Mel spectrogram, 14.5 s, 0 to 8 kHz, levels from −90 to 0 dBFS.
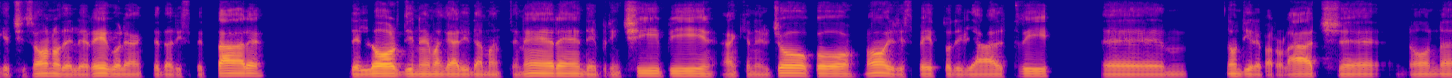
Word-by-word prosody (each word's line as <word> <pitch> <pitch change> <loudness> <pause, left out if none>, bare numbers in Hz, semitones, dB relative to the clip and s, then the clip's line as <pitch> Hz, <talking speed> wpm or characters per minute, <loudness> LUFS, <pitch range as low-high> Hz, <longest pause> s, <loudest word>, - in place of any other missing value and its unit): che - - -9
ci - - -10
sono 95 +1 +1
delle 75 -2 -2
regole 85 -2 +2
anche 80 -2 -7
da - - -5
rispettare, 95 0 +2 0.8
dell'ordine 85 0 +5
magari 85 -1 0
da 80 0 -4
mantenere, 95 +6 0
dei 80 -2 -5
principi, 95 +3 -1 0.2
anche 80 0 -9
nel 75 -1 -10
gioco, 95 -2 +3
no, 105 +2 +4
il 85 - 0
rispetto 80 +2 -6
degli 75 +1 -7
altri, 85 +3 -2 0.5
ehm, 80 -1 -3 0.4
non 90 0 -1
dire 80 -3 -4
parolacce, 85 0 -3 0.3
non 80 +1 -4
85 Hz, 110 wpm, -25 LUFS, 80-95 Hz, 0.8 s, dell'ordine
